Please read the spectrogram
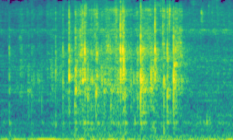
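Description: A metal fork whisking onion cream powder into cold water in a small plastic bowl, a quick irregular run of light ticks and taps against the bowl, busiest in the middle. The powder is being dissolved so it does not form lumps.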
